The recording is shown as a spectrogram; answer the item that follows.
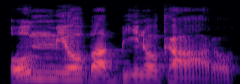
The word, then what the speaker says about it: O mio: omio okay so um the first word o is a strong mono syllable and what that means is um most one syllable words in Italian cause the next word the first letter of the next word to double okay and how that's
